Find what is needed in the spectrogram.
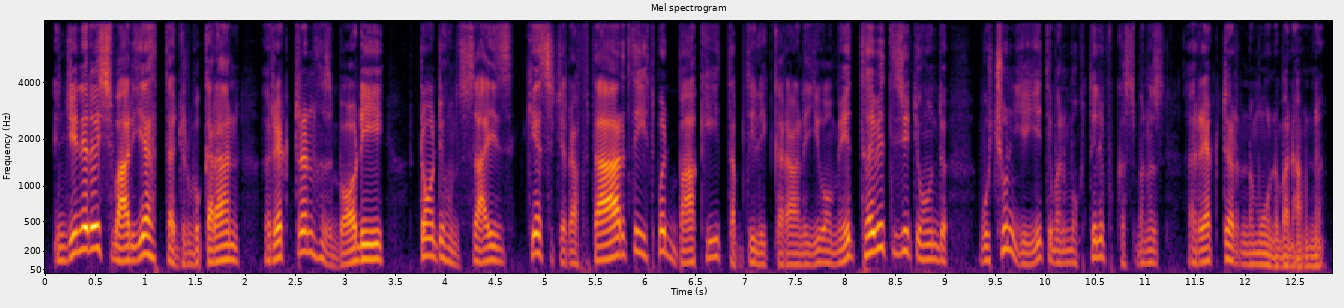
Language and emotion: Kashmiri, neutral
